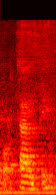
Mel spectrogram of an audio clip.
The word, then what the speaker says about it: Portante: Bajo influencia de Italia, nace Gian Portante, así lo pronuncia él, Portante, desde Portan, porque es la sentencia italiana.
